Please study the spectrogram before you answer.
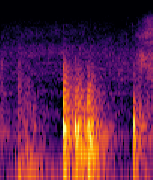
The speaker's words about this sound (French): On va ouvrir la bouteille de blanc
